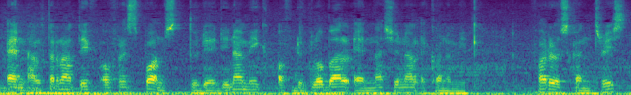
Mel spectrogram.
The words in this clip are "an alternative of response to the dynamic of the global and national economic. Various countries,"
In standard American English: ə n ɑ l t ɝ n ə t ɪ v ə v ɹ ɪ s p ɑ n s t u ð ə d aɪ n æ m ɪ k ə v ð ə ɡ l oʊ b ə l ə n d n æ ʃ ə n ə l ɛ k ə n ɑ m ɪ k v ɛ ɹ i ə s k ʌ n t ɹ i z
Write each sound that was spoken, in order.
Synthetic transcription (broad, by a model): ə n ɑ l t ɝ n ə t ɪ f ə f ɹ ɪ s p ɑ n s t u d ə d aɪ n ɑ m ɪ k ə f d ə ɡ l oʊ b ə l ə n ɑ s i ə n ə l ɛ k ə n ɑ m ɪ k f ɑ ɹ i s k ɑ n t ɹ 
